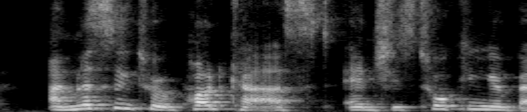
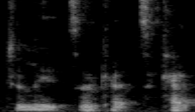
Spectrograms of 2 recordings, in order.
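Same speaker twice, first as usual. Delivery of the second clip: whispered, gentle reassurance to herself; softly calming her own panic in a whisper; self-soothing whisper; 4 semitones lower, 12 dB quieter, much faster than usual. Retold or imitated. Retelling how she whispered comfort to herself at night, hushed and tender.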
